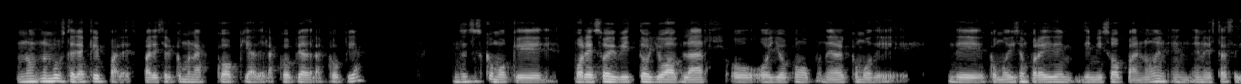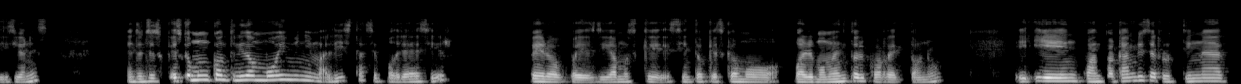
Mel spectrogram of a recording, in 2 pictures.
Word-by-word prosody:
no 125 +3 0
no 140 +2 +1
me 140 - +5
gustaría 125 -5 +1
que 140 +3 +1
pare 130 - -6
parecer 110 0 -1
como 120 -2 -4
una 115 -1 -4
copia 115 0 -1
de - - -5
la 110 - -8
copia 115 +1 0
de 110 - -3
la - - -8
copia. 145 +11 -4 0.8
Entonces, 120 +3 -5
como 115 -4 -2
que 105 +5 -1
por 115 -1 +2
eso 115 +3 +5
evito 115 +1 +2
yo 115 0 +3
hablar, 110 0 +1 0.2
o 110 0 -1
o - - 0
yo 110 -1 -2
como 110 -1 -3
poner 110 -1 -4
como 110 -3 -4
de 105 - -8 0.4
de, 110 -2 0
como 110 -1 -3
dicen 110 +3 -1
por 110 - 0
ahí, 110 +1 +3
de 115 -2 -1
de 110 - -6
mi 110 -1 -2
sopa, 110 -2 -3
¿no?, 110 +5 -4
en 130 -1 -1
en 110 -1 -8
en 110 0 -4
estas 110 +1 -5
ediciones. 115 - -4 0.8
Entonces, 125 +4 0
es 155 0 +3
como 210 +1 +7
un 210 - +4
contenido 205 -1 +5
muy 200 +2 +5
minimalista, 175 -6 -2
se 160 -7 -7
podría 115 -3 -1
decir, 130 +7 -1 0.9
pero, 120 -4 +4
pues, 105 0 +2
digamos 115 +3 -1
que 120 -3 -3
siento 115 -2 -4
que - - -3
es 115 - -12
como, 115 -3 0
por 115 -1 +4
el 115 - +4
momento, 125 +7 +2
el 150 -1 +4
correcto, 110 -4 -3
¿no? 135 +10 -6 0.7
Y 140 -1 -2
y 155 -2 +9
en 150 -1 +1
cuanto 130 -2 0
a - - -8
cambios 165 +5 0
de 175 - +3
rutina, 145 +2 -2
120 Hz, 190 wpm, -21 LUFS, 110-140 Hz, 0.9 s, y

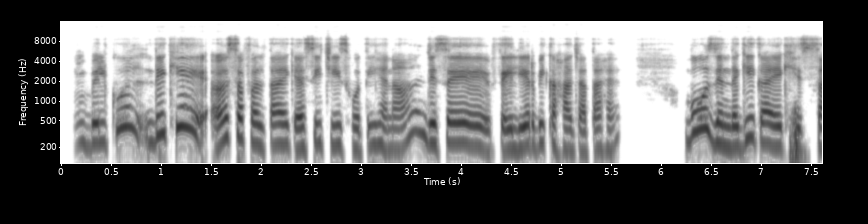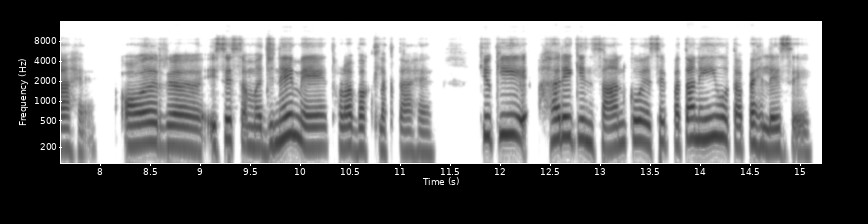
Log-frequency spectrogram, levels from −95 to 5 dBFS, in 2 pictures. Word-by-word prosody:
बिल्कुल। 235 - -2
देखिए, 370 +7 +2
असफलता 230 -6 +2
एक 225 -1 -2
ऐसी 195 +4 +1
चीज़ 215 -1 -5
होती 195 +3 -6
है 210 - -4
ना, 190 +4 -4 0.2
जिसे 230 -4 +2
फ़ेलियर 195 +4 +2
भी 225 +1 -3
कहा 195 -3 0
जाता 180 0 -4
है। 185 - -10 0.7
वो 365 +4 +2
ज़िंदगी 230 - +1
का 235 -3 +2
एक 205 -2 +2
हिस्सा 195 +2 +1
है 170 - -12 0.4
और 220 0 +2 0.4
इसे 260 +5 +2
समझने 220 - +1
में 205 -7 +1
थोड़ा 205 0 +2
वक़्त 195 - -2
लगता 180 0 -6
है, 170 -2 -10 0.5
क्योंकि 305 -2 +3 0.2
हर 265 +3 +3
एक 290 -2 +3
इंसान 215 -5 0
को 255 0 +2
ऐसे 235 +2 -3
पता 265 +5 +4
नहीं 275 +2 +2
होता 265 -8 0
पहले 200 -4 +1
से, 160 - -4
220 Hz, 160 wpm, -25 LUFS, 200-265 Hz, 0.7 s, पता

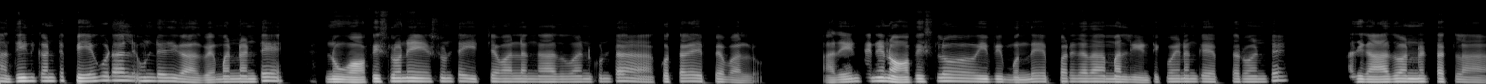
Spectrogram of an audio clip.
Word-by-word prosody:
దీనికంటే 160 +2 +3
పే 150 - +6 0.2
కూడా 185 0 +1
లే - - -4
ఉండేది 155 -2 +1
కాదు. 105 -3 -1
ఏమన్నా 125 +2 0
అంటే, 170 +7 +1 0.6
"నువ్వు 120 -2 +4
ఆఫీస్‌లోనే 145 +5 +3
చేసుంటే 140 +1 -3
ఇచ్చేవాళ్ళం 130 0 -2
కాదు" 125 0 -2
అనుకుంటా 135 +4 -3 0.4
కొత్తగా 145 +2 -1
చెప్పేవాళ్ళు. 105 -9 -5 0.8
అదేంటి 130 +8 -1
నేను 150 -4 +6
ఆఫీస్‌లో 135 +6 0 0.3
ఇవి 125 0 -1
ముందే 110 +4 -1
చెప్పారు 135 +1 -5
కదా, 135 0 0 0.2
మళ్ళీ 115 -2 0
ఇంటికి 100 +3 -7
పోయినాక 135 0 -2
చెప్తారు 130 +1 -6
అంటే, 150 +9 -3 0.7
"అది 130 - +1
కాదు" 125 +3 +3
అన్నట్టు, 130 0 +1
అట్లా 115 -3 -7
130 Hz, 130 wpm, -23 LUFS, 125-145 Hz, 0.8 s, పే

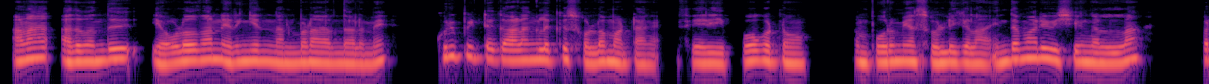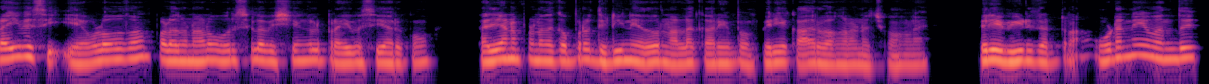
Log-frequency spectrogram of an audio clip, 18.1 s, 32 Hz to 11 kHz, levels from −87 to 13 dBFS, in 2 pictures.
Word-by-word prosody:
ஆனா 185 +3 +3 0.2
அத 155 - +3
வந்து 170 +4 +2 0.3
எவ்வளோதான் 165 +6 +2
நெருங்கிய 155 +2 +2 0.2
நண்பனா 145 +1 +1
இருந்தாலுமே, 135 +2 -1 0.4
குறிப்பிட்ட 210 -2 -3
காலங்களுக்கு 170 +1 0
சொல்ல 140 +1 0
மாட்டாங்க. 130 -2 -4 0.2
சரி 140 -1 -1 0.2
போகட்டும், 150 -4 0 0.6
பொறுமையா 155 +1 +2
சொல்லிக்கலாம். 140 -2 +1
இந்தமாரி 190 +5 +2
விஷயங்கள்லாம் 155 +2 0 0.5
பிரைவசி 200 -1 +2 0.2
எவ்வளவு 170 +5 +2
தான் 210 +2 0
பழகுனாலும் 160 0 +2
ஒரு 165 - 0
சில 175 - -1
விஷயங்கள் 165 +2 -1
பிரைவசியா 140 +1 0
இருக்கும். 140 +2 -5 0.4
கல்யாணம் 180 +4 +4
பண்ணதுக்கு 165 -2 +1
அப்றம் 175 +1 -2
திடீருன்னு 160 +1 +3
ஏதோ 145 - +3
ஒரு 145 - -1
நல்ல 130 +2 0
காரியம். 135 0 -1
இப்போ 135 - -4
பெரிய 145 +2 +2
கார் 135 +2 0
வாங்குகிறான்னு 125 -1 -2
வச்சுக்கோங்களேன். 120 +2 -8 0.4
பெரிய 175 +1 +8
வீடு 165 +1 +5
கட்டுறான். 150 +9 -5 0.2
உடனே 215 +7 0
வந்து 185 +2 +3
155 Hz, 145 wpm, -22 LUFS, 140-170 Hz, 0.6 s, பெரிய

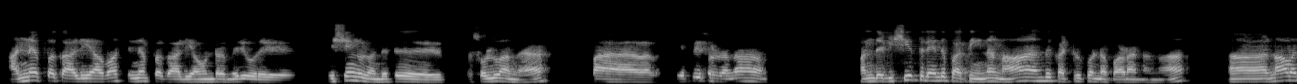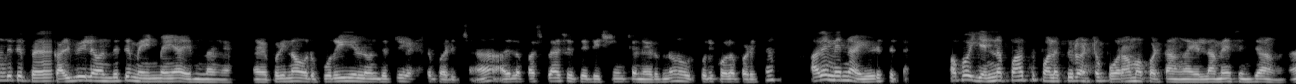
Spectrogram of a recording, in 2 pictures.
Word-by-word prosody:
அண்ணன் 185 +4 +3
எப்ப 170 - -1
காலியாவான், 145 +2 +2
திண்ண 145 +1 +1
எப்ப 145 - 0
காலியாவுன்றமாரி 125 +1 +1
ஒரு 120 -1 +2 0.7
விஷயங்கள் 165 -2 +2
வந்துட்டு 125 +2 +1 0.8
சொல்லுவாங்க. 140 -5 +2 0.6
இப்ப 135 - 0 0.8
எப்பிடி 170 +5 -3
சொல்றன்னா! 140 +2 0 1.2
அந்த 145 +2 +1
விஷயத்திலேருந்து 180 +1 0
பார்த்தீங்கன்னா, 140 +2 +1
நான் 170 +6 +3
வந்து 165 +1 0
கற்றுக்கொண்ட 145 -1 -1
பாடம் 115 0 +2
என்னன்னா? 110 0 -6 0.6
ஆ, - - +2 0.4
நான் 180 +3 +3
வந்துட்டு 195 +2 0
இப்ப 155 -3 +1 0.2
கல்வியில 175 +7 +2
வந்துட்டு 160 +3 -1
மேன்மையா 140 0 +2
இருந்தேங்க. 120 -3 -2 0.3
அ, - - -2
எப்பிடின்னா, 140 +5 -1
ஒரு 130 - -3
பொறியியல் 145 +1 +2
வந்துட்டு 130 +2 -3
எடுத்து - - -10
படிச்சேன். - - -3 0.2
அதில 135 +2 +1
ஃபர்ஸ்ட் 135 - -3
கிளாஸ் 150 0 0
வித் 135 0 -4
டிஸ்டிங்ஷன் 130 -1 -3
எடுக்கணுன்னு 135 +6 -2
ஒரு - - -9
குறிக்கோள்ல 135 -1 0
படிச்சேன். 195 - -4 0.4
அதேமாரி 200 -3 +3
நான் 125 -4 +2
எடுத்துட்டேன். 150 +2 -6 0.4
அப்போ 205 +4 0 0.2
என்ன 170 +4 +2
பார்த்து 195 +3 0
பல 155 -1 +3
பேரு 170 0 +1
என்ட்ட 170 - -3
பொறாம 145 +3 +2
பட்டாங்க. 125 -1 0
எல்லாமே 125 +2 +2
செஞ்சாங்க. 125 -3 0
140 Hz, 135 wpm, -23 LUFS, 125-160 Hz, 1.2 s, அண்ணன்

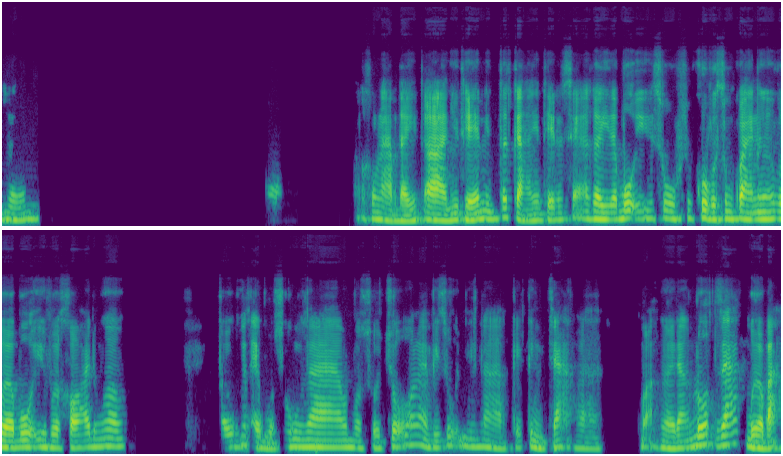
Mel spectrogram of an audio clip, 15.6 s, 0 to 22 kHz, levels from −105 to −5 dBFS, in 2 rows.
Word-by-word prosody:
đấy. 110 - -3 2.4
Đúng - - -14 0.9
rồi. 140 - -11
Không 130 - -2
làm 105 -5 -1
đấy. 100 +3 +2
À, 110 -3 +6
như 115 +4 -1
thế 115 +1 +6
thì 135 - -1
tất 160 +3 -1
cả 100 -7 +3
như 110 - -1
thế 115 - +1
nó 120 - -5
sẽ 130 +1 -3
gây 130 -2 +6
ra 125 - +2
bụi 135 0 +2
xu 135 0 -2 0.2
khu 150 - +4
vực 125 0 +2
xung 130 0 -1
quanh 130 -2 +4
nữa, 130 +1 +3
vừa 125 -3 +6
bụi 125 +1 0
vừa 120 -1 0
khói, 115 +2 +1
đúng 135 +1 -3
không? 145 -1 -1 1.0
Tớ - - -4
cũng 125 - -6
có - - -5
thể - - 0
bổ 100 - -4
sung 135 0 -3
ra 125 -1 +2
một 115 -2 -4
số 110 - -4
chỗ 170 +7 -3
này, 165 -5 -3
ví 120 -1 -5
dụ 160 +6 -8
như 145 -2 -6
là 115 -6 -4
cái 120 0 -10
tình 115 -5 -3
trạng 125 +3 -3
là 100 -2 -8 0.4
mọi - - -6
người 110 -3 0
đang 120 +5 -1
đốt 170 +2 +4
rác 170 +6 +2
bừa 115 -1 +5
bãi 115 +1 +2
125 Hz, 220 wpm, -25 LUFS, 115-135 Hz, 2.4 s, À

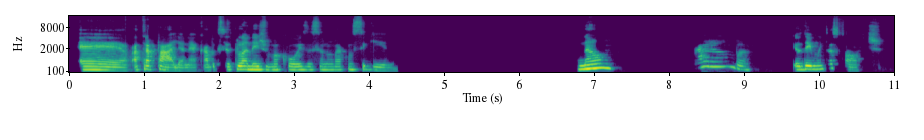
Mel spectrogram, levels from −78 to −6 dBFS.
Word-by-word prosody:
É, 165 -3 +3
atrapalha, 160 -5 +2
né. 140 0 -6
Acaba 145 +2 -6
que - - -13
você 160 -1 -4
planeja 170 -2 +3
uma 165 +1 -4
coisa 165 0 -3
você 165 0 -7
não 165 0 -5
vai 165 0 -7
conseguir. 165 - -8 2.4
Não? 235 +5 +6 1.1
Caramba! 310 - -5 0.5
Eu 175 0 0
dei 190 0 +6
muita 195 +6 -4
sorte. 245 - -10
170 Hz, 105 wpm, -20 LUFS, 160-190 Hz, 2.4 s, Não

